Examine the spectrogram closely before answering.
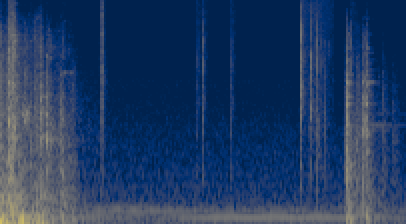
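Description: Short menu clicks tick several times.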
